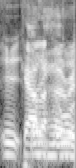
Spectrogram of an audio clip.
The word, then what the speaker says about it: Gallagher: Gallagher is actually how it is pronounced in Manchester.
